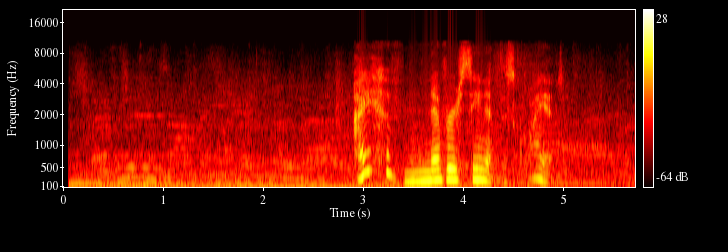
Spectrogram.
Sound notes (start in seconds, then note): 2.6 indistinct conversations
